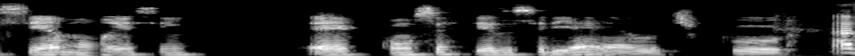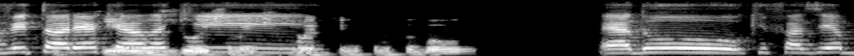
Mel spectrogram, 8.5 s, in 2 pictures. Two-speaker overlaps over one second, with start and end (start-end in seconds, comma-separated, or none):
4.5-5.9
